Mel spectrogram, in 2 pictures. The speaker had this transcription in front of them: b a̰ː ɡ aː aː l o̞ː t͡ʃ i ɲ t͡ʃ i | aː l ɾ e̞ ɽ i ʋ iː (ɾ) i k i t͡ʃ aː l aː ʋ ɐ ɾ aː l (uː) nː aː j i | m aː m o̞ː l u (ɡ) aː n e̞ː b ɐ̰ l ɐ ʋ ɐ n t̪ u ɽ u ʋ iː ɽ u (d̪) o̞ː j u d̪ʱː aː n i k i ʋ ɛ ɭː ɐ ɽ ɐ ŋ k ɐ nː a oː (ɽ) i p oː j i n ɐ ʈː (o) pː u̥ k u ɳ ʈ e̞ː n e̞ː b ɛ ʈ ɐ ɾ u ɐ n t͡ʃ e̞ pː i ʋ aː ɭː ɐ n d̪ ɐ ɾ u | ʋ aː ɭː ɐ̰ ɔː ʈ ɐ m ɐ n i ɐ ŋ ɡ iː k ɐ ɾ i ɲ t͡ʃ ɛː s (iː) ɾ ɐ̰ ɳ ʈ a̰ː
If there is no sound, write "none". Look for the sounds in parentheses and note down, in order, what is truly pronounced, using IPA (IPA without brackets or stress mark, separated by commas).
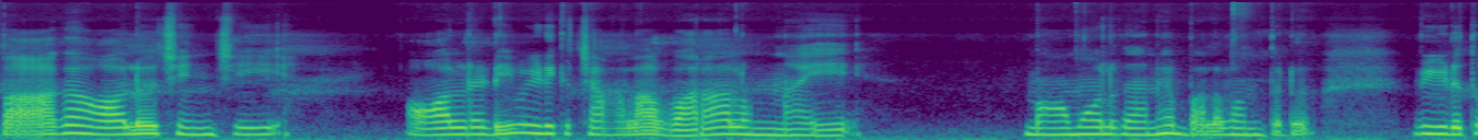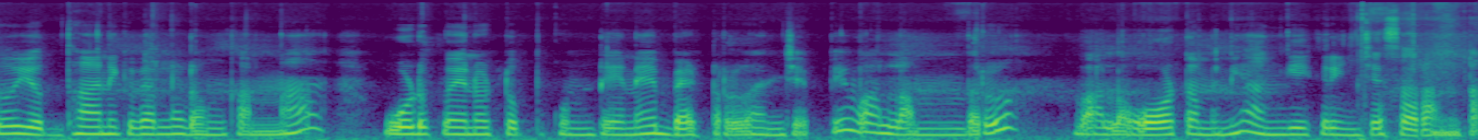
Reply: ɽ, u, ɡ, t̪, ɽ, o, aː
